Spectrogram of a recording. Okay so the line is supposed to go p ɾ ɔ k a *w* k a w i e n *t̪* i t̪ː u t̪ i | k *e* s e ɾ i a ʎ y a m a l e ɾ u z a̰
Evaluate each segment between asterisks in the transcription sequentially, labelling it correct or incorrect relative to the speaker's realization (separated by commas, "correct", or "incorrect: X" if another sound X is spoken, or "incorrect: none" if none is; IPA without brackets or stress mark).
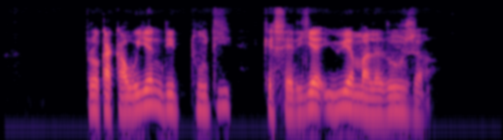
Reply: incorrect: none, incorrect: d̪, correct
